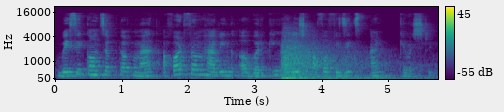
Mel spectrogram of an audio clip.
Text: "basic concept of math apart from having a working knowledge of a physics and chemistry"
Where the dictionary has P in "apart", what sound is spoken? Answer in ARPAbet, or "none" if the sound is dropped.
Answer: F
